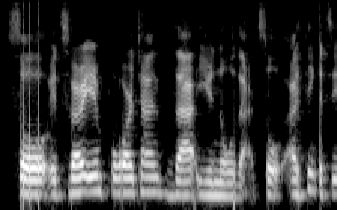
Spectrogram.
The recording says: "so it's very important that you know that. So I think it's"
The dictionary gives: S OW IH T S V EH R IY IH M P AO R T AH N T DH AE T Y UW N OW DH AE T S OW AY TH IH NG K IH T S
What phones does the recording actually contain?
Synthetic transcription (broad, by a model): S OW IH T S V EH R IY IH M P AO R T AH N T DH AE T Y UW N OW DH AE T S OW AY TH IH NG K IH T S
